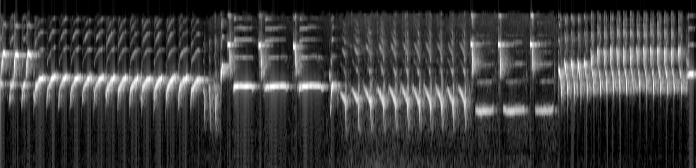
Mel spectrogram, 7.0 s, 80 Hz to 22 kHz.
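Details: Crested Spanish Timbrado canary from 2020 breeding, kept in a flock, singing a training song: fast rolling trills, a steady run of repeated notes, then clipped metallic tours, a lower dropping roll and a high fine trill, all bright and high.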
